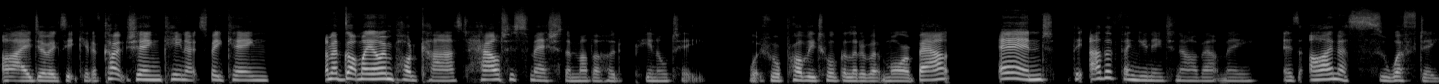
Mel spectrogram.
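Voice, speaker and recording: With a New Zealand accent, this voice comes through at a moderate pace in a dry, close sound with no echo, on a very clean recording with a silent background. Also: woman, medium pitch for a woman, ordinary pitch variation. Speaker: executive coach. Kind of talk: podcast interview.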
